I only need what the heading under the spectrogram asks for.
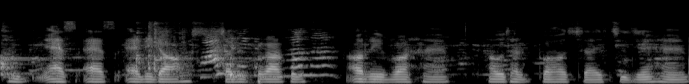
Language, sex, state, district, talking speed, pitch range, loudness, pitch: Hindi, male, Chhattisgarh, Balrampur, 35 wpm, 115-125 Hz, -30 LUFS, 120 Hz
